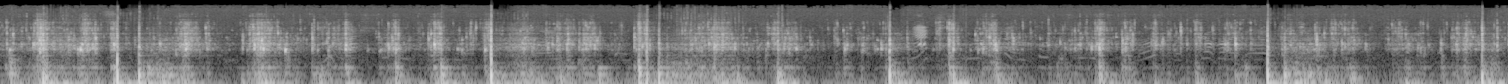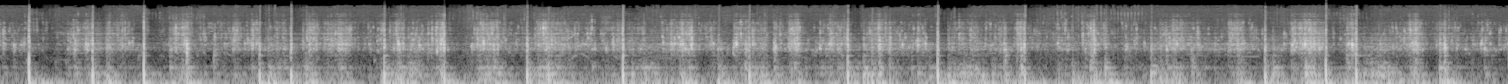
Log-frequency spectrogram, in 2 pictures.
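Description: Double-bladed kayak paddle strokes, the blades splashing into the water with many small sharp splashes and drips, over an uneven low rumble from the camera's microphone.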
